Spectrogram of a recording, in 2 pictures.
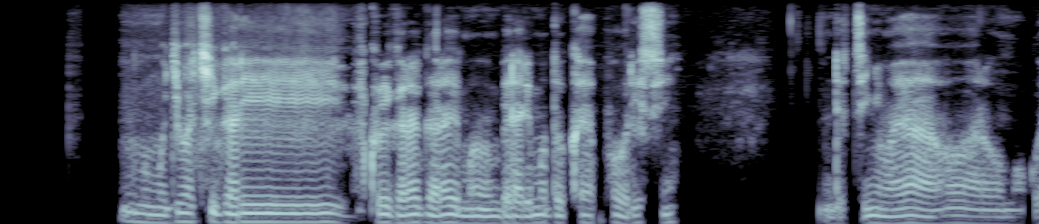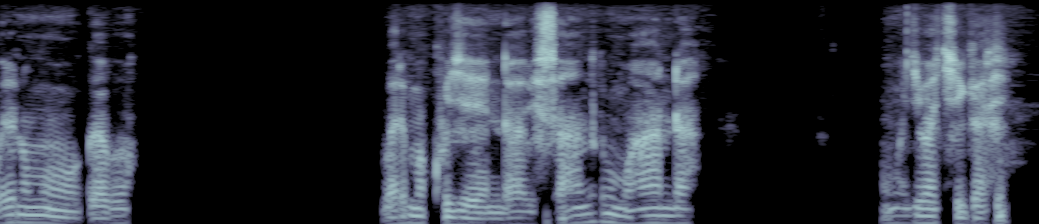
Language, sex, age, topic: Kinyarwanda, male, 25-35, government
